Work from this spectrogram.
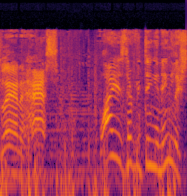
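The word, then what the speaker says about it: Lannahechee: river no no no no no the the lana hatchy it runs right near here yeah but it's pronounced laying a hass why is everything in english said differently than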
